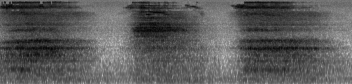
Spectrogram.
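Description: Slow, deep breaths during a yoga flow, three long airy exhale-inhale swells close to the ear, each about a second and a half, with short quiet gaps between.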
